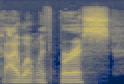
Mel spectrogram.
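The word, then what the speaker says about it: Zizou Bergs: Belgium engine kid zizu burgs yeah Daddy pronounce it well technically you don't say the g but I'm curious okay yeah just just Burris um yeah like Burris but I'm curious to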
